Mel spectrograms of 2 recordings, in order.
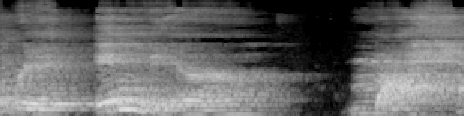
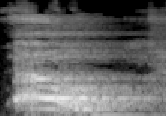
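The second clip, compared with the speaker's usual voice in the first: emphatic no; 11 semitones higher, 6 dB louder than usual. Real, not acted. Firm refusal of being hit.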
